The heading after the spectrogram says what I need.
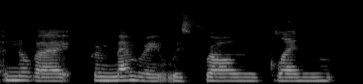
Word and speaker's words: Glenmorangie: I think another, from memory, was from Glenmorangie. How am I pronouncing that? Glenmorangie. They like to. Glenmorangie. It's the orange.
